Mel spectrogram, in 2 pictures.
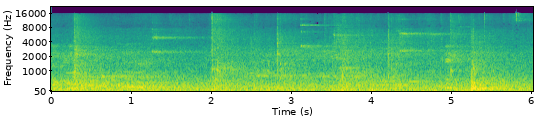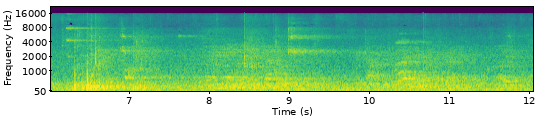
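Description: Badminton rally: racket strings striking a shuttlecock, a sharp click every second or so, with a louder hit a little past the middle. Short high squeaks of shoes on the court mat come between the hits, echoing in a large hall.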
